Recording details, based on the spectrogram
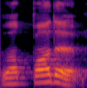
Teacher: قاف کو موٹا ادا کرتے ہوئے دال کے سامنے لانا ہے، دال حروف قلقلہ میں سے جب ساکن ہوا تو قلقلہ کریں گے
